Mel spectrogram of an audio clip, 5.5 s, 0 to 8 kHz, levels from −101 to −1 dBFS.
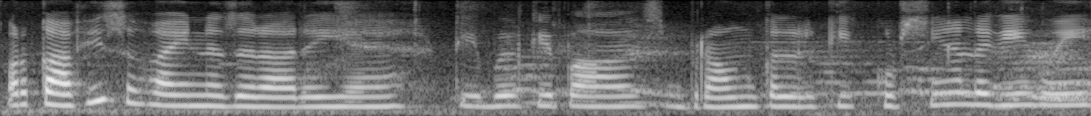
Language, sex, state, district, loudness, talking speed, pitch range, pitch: Hindi, female, Punjab, Kapurthala, -21 LUFS, 175 wpm, 255-290 Hz, 275 Hz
